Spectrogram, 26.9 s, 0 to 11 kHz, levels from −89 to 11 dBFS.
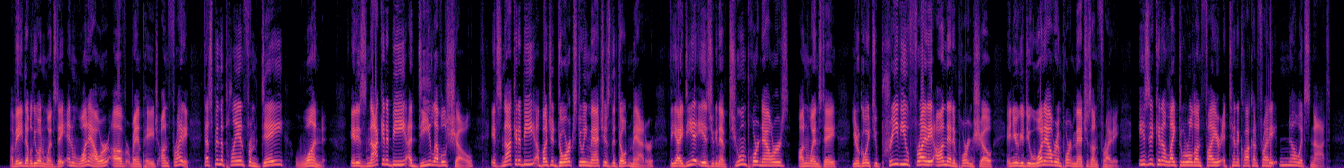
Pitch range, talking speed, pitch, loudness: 160-220 Hz, 205 wpm, 185 Hz, -21 LUFS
